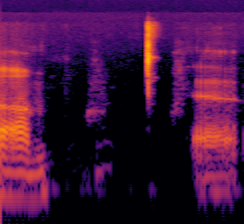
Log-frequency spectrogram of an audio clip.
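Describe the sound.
A single sharp computer mouse click, made while clicking on player Lamar Stevens's name, lands in a brief pause, with a person talking just before and after it.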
